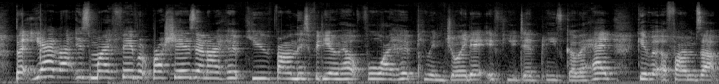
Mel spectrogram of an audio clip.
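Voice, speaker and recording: With an English accent, a woman speaks at a moderate pace and high pitch with very wide pitch swings, amid noticeable background noise and audible room echo. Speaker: beauty youtuber. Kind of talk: makeup tutorial. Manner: animated.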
